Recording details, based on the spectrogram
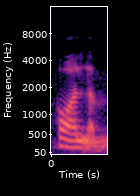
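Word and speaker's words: column: जैसे यहाँ लिखा गया है, कुछ शब्दों के अंत में एम एन रहता है ना, जैसे एम एन है, यहाँ पर एन साइलेंट है, एन को हम नहीं पढ़ रहे हैं। जैसे ऑटम और कॉलम में यहाँ पर एन जो आखिर में, इसका उच्चारण नहीं हो रहा।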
